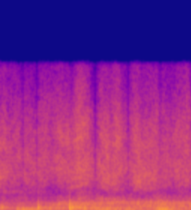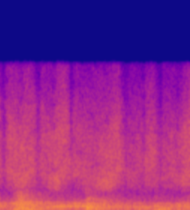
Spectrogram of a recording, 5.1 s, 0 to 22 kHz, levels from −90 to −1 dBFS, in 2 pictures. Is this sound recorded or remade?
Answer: recorded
